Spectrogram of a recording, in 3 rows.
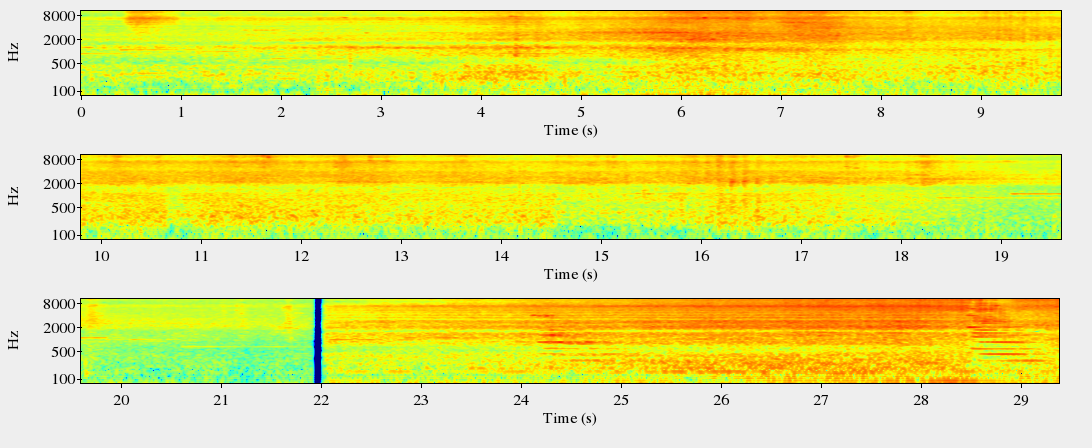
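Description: Trains running through a railway station: a JR 205 electric commuter train passing with its wheels clacking over the rails, with a few short horn toots. After a cut, a diesel locomotive runs with a low drone, and a horn sounds near the end.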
